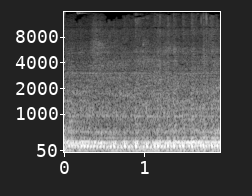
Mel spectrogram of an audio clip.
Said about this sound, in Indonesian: oh motornya gaduh juga nih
